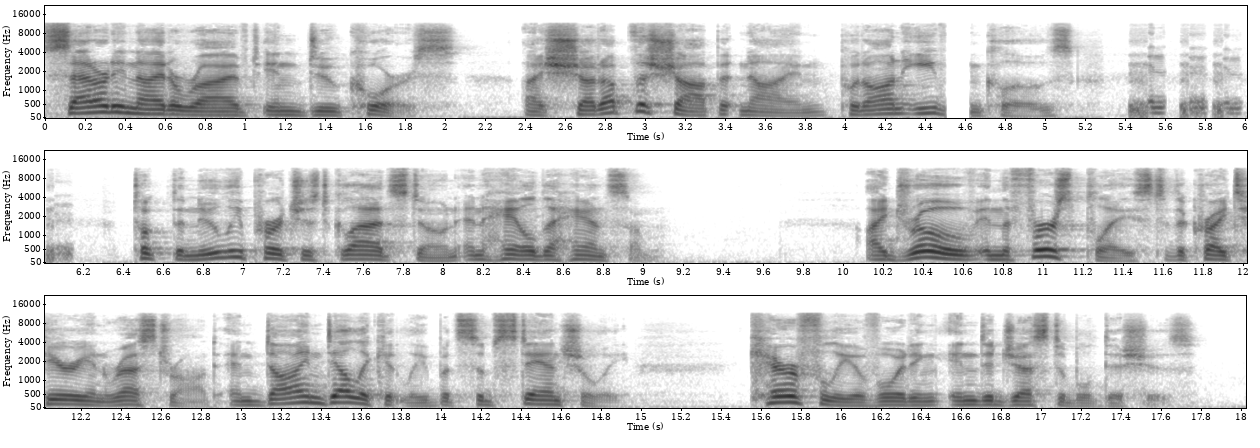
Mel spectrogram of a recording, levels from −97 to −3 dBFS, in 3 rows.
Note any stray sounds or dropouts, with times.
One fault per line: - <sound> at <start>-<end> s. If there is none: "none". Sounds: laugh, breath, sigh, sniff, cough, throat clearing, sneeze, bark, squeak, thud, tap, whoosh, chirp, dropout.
- dropout at 4.5-4.6 s
- laugh at 5.4-6.2 s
